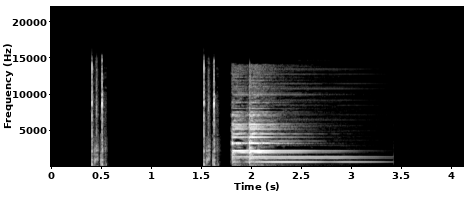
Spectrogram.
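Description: Subscribe-button animation sound effect: two short mouse-style clicks, then a bright notification-bell ding that rings out for about a second and a half.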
